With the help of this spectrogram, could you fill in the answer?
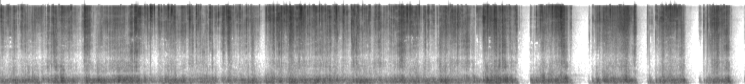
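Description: Long pointed nails scratch across the top of a large, solid, clear ice block resting on a fabric surface. The result is a steady, raspy scraping with a bright hiss over a soft low body. In the last few seconds it breaks into short bursts of scratching separated by brief silences.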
